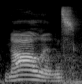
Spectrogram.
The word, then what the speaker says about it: New Orleans: Okay, so the proper way to say it is, Nolans.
